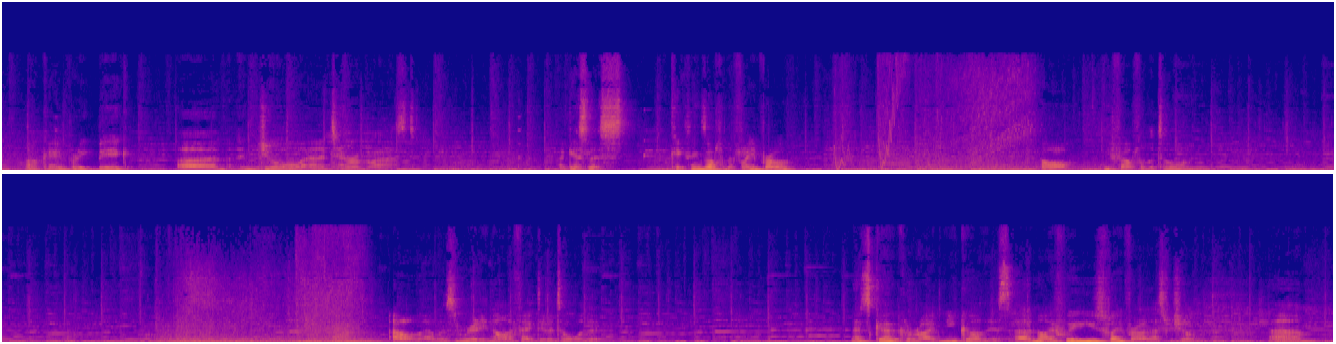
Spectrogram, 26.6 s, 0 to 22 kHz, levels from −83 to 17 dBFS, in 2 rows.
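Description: No technical fault can be heard anywhere in this audio. Nothing in the signal calls for a time or a cause.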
